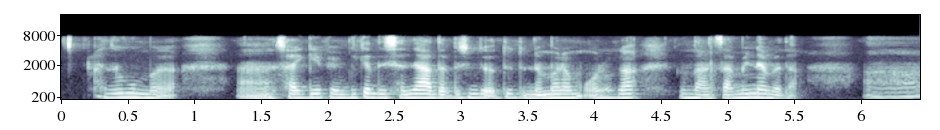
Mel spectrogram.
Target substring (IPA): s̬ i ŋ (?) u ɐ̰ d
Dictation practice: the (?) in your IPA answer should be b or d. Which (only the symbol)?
d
